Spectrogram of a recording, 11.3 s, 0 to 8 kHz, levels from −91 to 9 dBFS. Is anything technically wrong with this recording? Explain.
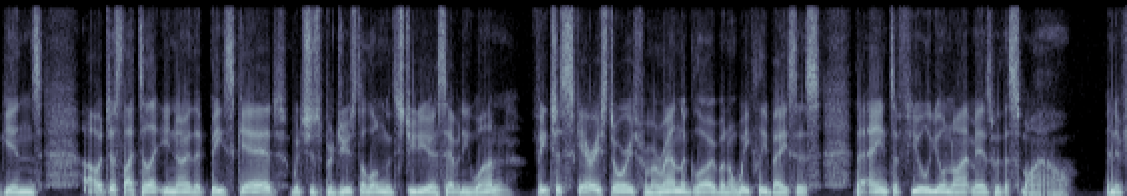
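Yes. Gain pumping runs throughout. The likely cause is overly high input gain with a fast limiter. The gain swings by roughly 15 dB, sounding squashed.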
